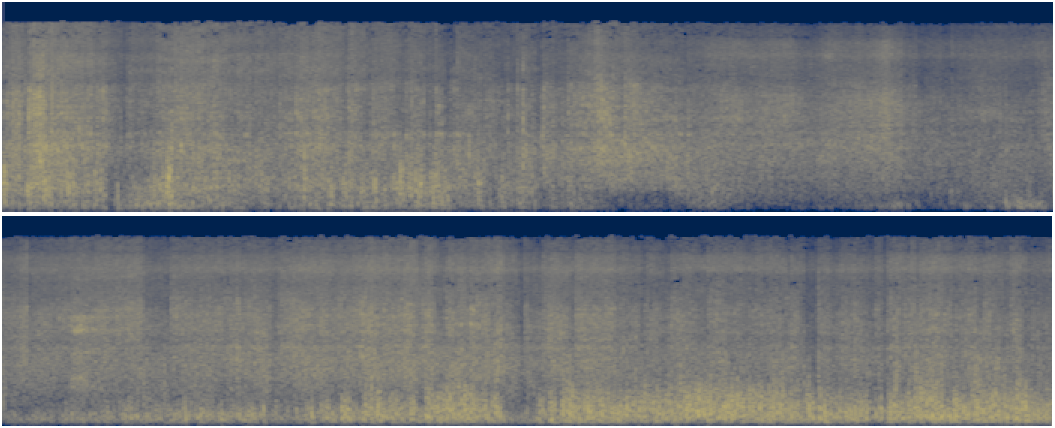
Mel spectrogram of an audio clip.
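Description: Wind gusts across an open mountainside, rumbling against the microphone.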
